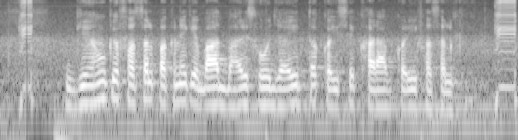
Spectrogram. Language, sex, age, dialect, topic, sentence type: Bhojpuri, male, 18-24, Western, agriculture, question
